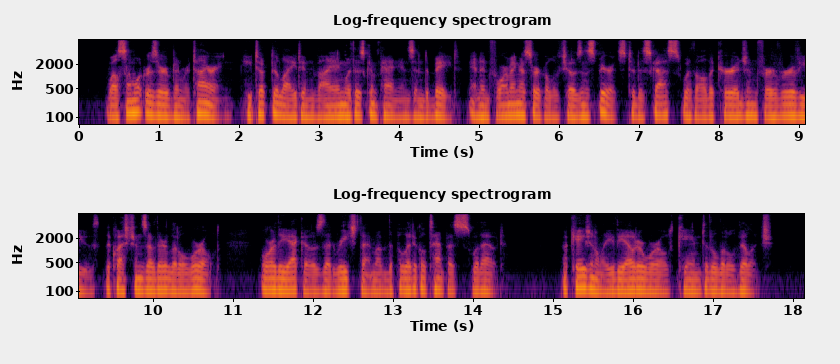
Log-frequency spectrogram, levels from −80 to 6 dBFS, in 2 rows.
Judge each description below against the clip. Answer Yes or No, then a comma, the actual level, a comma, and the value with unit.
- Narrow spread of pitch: Yes, narrow, 2.3 semitones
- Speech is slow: No, average, 195 wpm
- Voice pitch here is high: No, very low, 95 Hz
